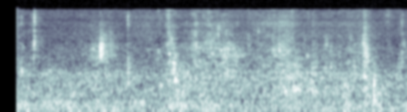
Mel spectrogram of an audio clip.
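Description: Harbour-side wind on the microphone: a steady low rumble, with a few faint ticks and knocks in it.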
